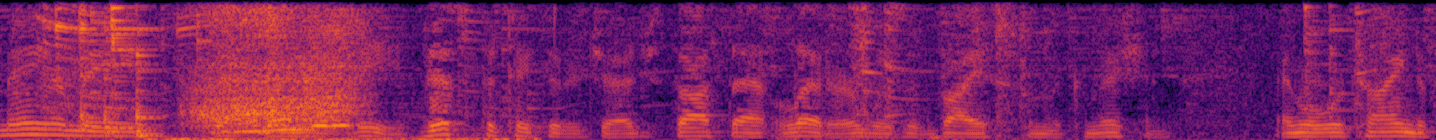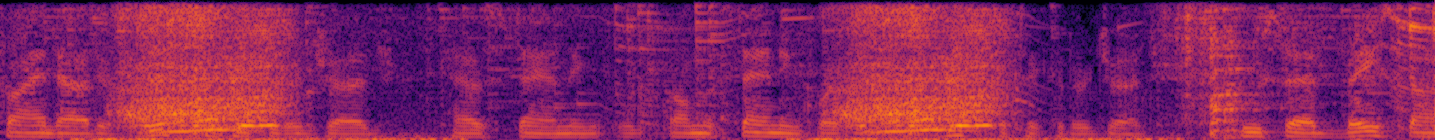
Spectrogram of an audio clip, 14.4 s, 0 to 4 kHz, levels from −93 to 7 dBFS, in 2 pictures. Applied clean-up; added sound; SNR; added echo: none; Hiss + Chink, clink; -5 dB; none.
